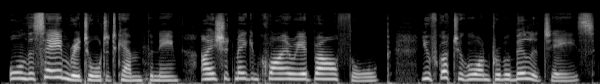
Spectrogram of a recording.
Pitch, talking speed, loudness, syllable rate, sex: 225 Hz, 170 wpm, -17 LUFS, 5.7 syllables/s, female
